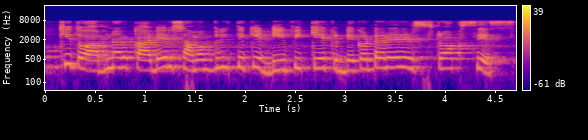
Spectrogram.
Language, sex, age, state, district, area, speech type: Bengali, female, 60+, West Bengal, Jhargram, rural, read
